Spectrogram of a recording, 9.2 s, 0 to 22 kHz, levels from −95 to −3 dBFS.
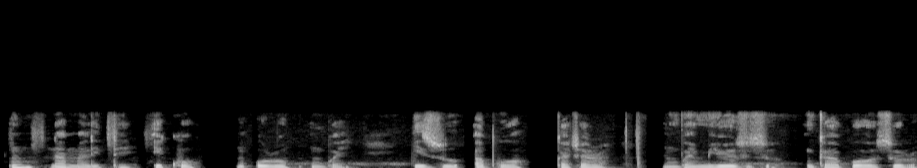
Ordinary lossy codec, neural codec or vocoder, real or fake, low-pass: none; none; real; 7.2 kHz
